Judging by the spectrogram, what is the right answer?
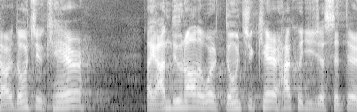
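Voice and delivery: aggrieved, upset, put-upon complaining tone. Retelling Martha's complaint to Mary from Luke chapter ten: imitating upset Martha. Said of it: "Martha finally gets upset at Mary".

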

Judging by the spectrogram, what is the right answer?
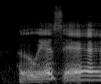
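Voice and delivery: put-on cracked, crackly, called-out old woman voice. Reading a story aloud, the wolf in bed calls out: crackly voice. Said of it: "he called in a crackly voice".

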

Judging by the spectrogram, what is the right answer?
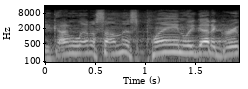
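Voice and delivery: play-acted, high, testy, bad-tempered tone. Retelling pleading with the attendant as the plane door closes: retelling his own yelled plea. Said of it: "my attitude wasn't real good".

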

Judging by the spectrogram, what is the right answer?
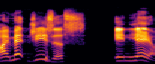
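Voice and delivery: put-on thick Cuban accent. Retelling a man's answer to a sister at a church function, imitating Manny's thick Cuban accent. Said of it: "Manny has a very thick Cuban accent".

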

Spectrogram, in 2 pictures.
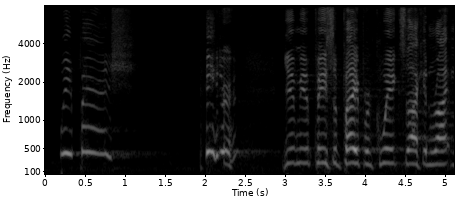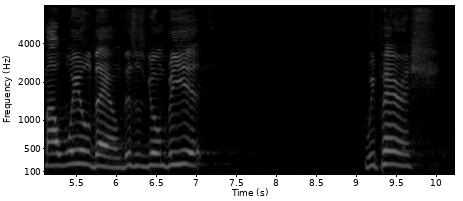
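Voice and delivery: put-on effeminate voice and manner. Retelling verse 24 where they wake the Master, mock sissy-like voice. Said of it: "he said it with a sissy-like voice".

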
